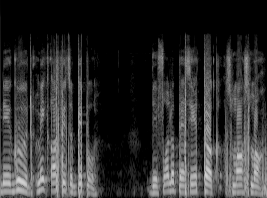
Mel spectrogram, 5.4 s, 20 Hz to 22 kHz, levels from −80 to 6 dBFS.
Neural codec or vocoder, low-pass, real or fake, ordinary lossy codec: none; 10.8 kHz; real; Opus, 64 kbps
